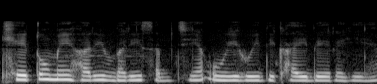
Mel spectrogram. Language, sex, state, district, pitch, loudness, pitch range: Hindi, female, Himachal Pradesh, Shimla, 190 Hz, -16 LUFS, 180-205 Hz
